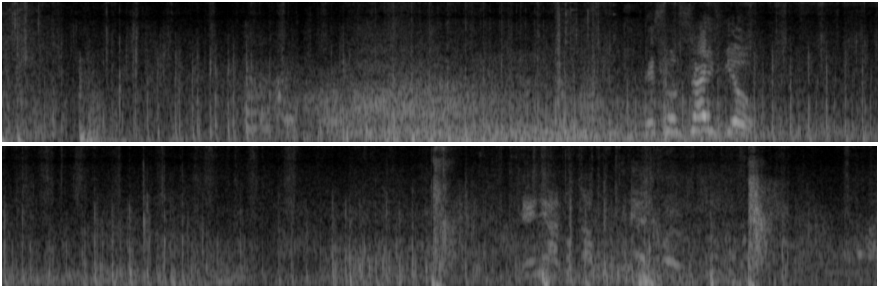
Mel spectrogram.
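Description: Gunshots crack in the distance.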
